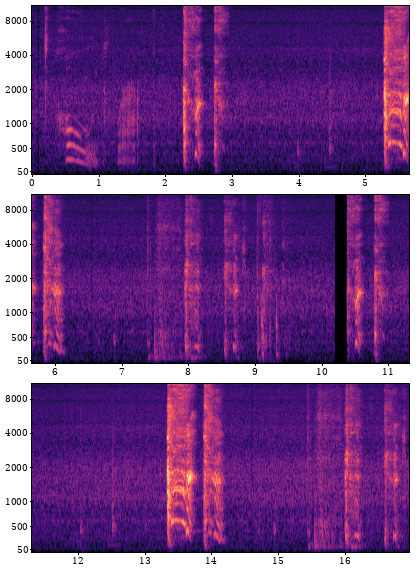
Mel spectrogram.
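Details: Girl who says she is crossfaded and on an antidepressant, burping while drinking: a prolonged coughing fit, with repeated harsh cough bursts and throat clearing coming in clusters over several seconds.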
